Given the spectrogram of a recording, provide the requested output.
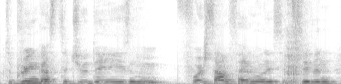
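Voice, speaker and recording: A young woman answering interview questions, searching for words with frequent pauses and restarts. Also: medium pitch, flat delivery, slight background noise, rough recording. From Israel. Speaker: interviewee, volunteer dance leader.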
